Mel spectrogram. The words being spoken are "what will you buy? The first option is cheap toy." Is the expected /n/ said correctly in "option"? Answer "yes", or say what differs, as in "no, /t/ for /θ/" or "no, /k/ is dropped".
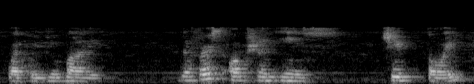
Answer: yes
